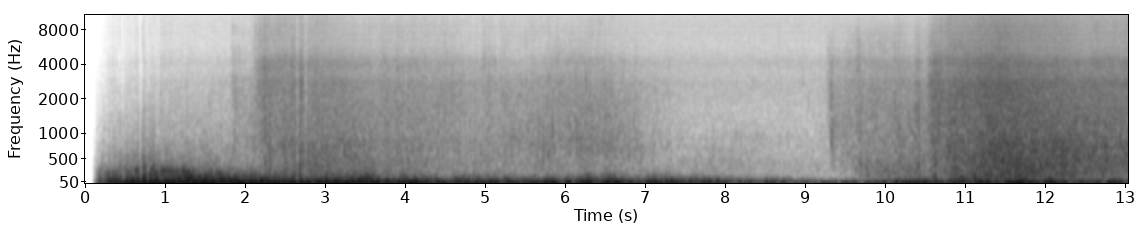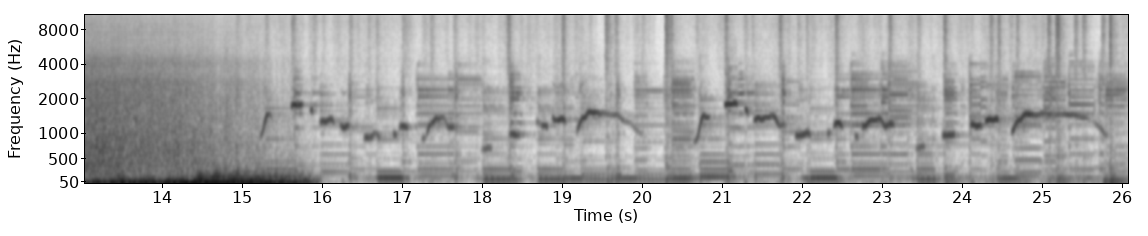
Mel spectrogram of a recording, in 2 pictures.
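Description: Waves washing onto a pebble beach for about the first sixteen seconds, in two big surges with a heavy low rumble. Then music takes over: a whistled melody over a sparse plucked beat.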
